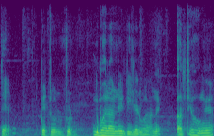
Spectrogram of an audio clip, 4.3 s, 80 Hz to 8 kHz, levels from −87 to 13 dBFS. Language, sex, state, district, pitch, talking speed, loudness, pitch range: Hindi, male, Bihar, Katihar, 125 Hz, 125 wpm, -18 LUFS, 115-135 Hz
